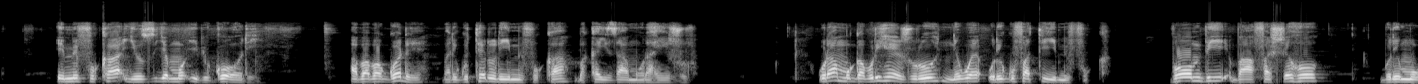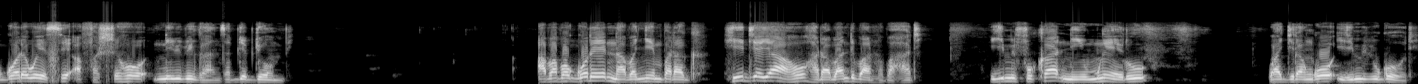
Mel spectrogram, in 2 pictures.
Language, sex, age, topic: Kinyarwanda, male, 25-35, health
